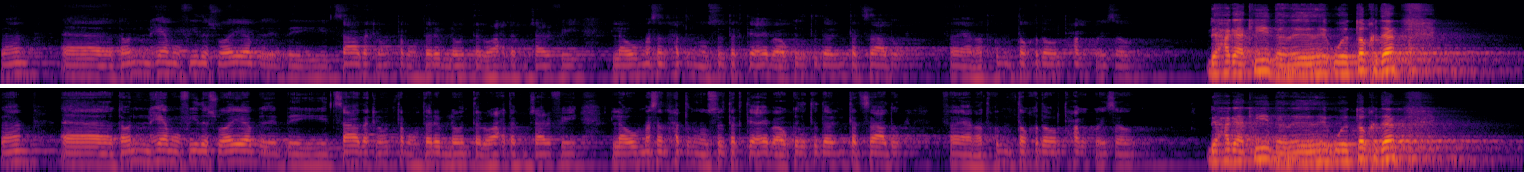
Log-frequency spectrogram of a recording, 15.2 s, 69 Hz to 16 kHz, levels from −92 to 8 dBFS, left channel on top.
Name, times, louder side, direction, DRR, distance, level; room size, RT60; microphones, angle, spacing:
voice 1, 0.0-0.3 0.6-9.0 9.5-11.4, right 3 dB, 80° right, 9 dB, 1.2 m, -41 dB
voice 2, 12.1-14.4, left 2 dB, 35° left, 7 dB, 1.4 m, -29 dB
27.0 x 24.0 x 9.3 m, 2.5 s
head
